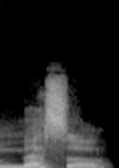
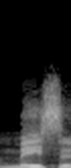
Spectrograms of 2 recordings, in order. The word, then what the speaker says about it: mesa: spanish the word spanish it's a spanish word this person was found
